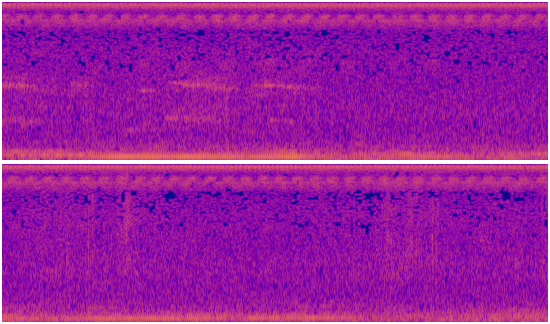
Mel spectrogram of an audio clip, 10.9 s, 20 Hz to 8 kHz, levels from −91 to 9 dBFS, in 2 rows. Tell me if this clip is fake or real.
real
